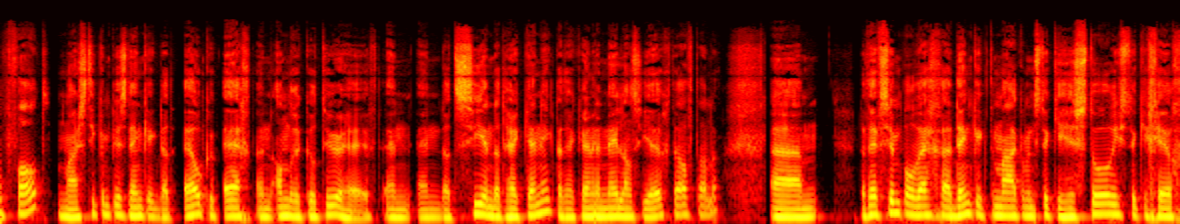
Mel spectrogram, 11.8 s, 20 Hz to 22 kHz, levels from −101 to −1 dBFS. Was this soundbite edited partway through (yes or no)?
yes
